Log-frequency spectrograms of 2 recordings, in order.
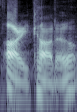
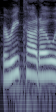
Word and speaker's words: Arikado: Arikado is the Japanese pronunciation for Alucard LMAO.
